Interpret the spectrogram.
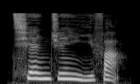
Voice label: "千钧一发", Chinese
